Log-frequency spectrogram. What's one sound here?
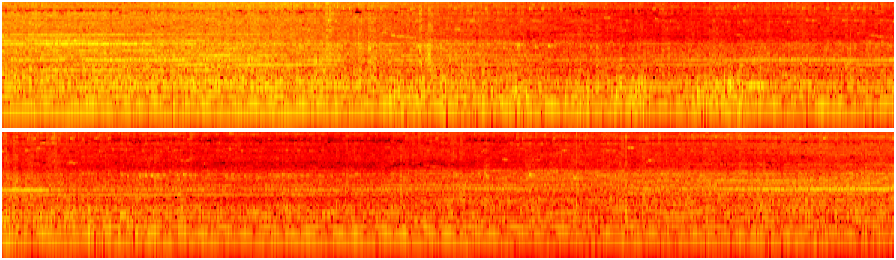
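A farm machine's engine hums steadily close by.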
